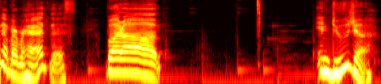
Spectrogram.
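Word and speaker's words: nduja: The correct pronunciation is Andouille.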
